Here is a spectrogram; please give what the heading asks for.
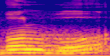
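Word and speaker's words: ب: আমি যখন বলবো, আমার বলার পরে আপনারা খেয়াল করে শুনবেন, শোনার পরে তারপরে বলবেন আপনারা। জি, বা, পাটা উচ্চারণ হবে 2 ঠোঁট এক জায়গায় করে, হালকা চাপ দিয়ে ধরে ছেড়ে দিন।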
